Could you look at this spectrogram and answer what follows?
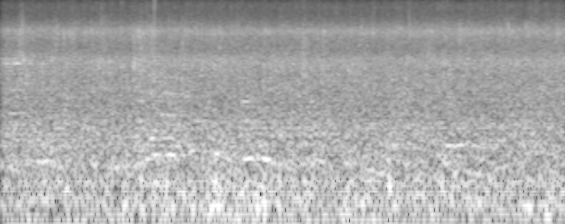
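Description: Monsoon rain falling steadily on brick paving and grass, a dense even hiss of drops on wet ground.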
